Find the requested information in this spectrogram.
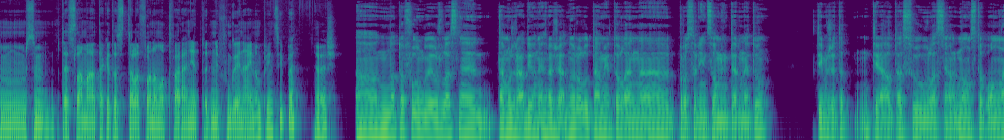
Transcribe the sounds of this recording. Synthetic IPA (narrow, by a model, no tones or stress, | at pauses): misimt̪ɛslamaːt̪a̰kɛːt̪ɔst̪ɛlɛfɔːnɔmɔt̪ʋaːɾaɲɪɛt̪ɔɲɛfuŋɡujɛnainɔmpɾint͡siːpɛ | ɛ̰ʋɛʃ | nɔt̪ɔfuŋɡujɛuʒʋlasɲɛt̪amuʒɾa̰ːd̪iɔɲɛɦɾaːʒɪa̰d̪nuːɾɔlut̪amjɛt̪ɔlɛnpɾɔst̪ɾɛd̪ɲiːt͡st̪ʋɔmint̪ɛɾnɛt̪u | t̪ḭːmʒɛt̪at̪ɪɛa̰ʊt̪asuːʋlasɲɛ̰nɔnst̪ɔpɔ̰nla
